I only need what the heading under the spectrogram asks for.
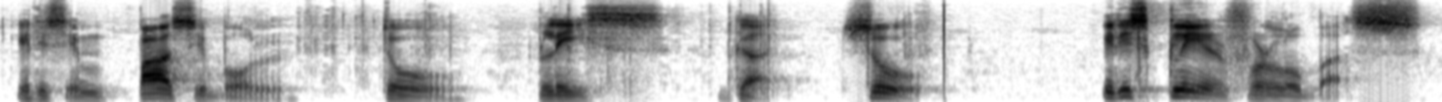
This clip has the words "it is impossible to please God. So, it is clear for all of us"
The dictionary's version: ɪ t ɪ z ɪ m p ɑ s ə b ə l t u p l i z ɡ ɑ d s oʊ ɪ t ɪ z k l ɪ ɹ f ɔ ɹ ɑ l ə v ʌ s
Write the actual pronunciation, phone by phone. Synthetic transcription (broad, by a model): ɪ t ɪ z ɪ m p ɑ s ə b ə l t u p l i s ɡ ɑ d s oʊ ɪ t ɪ s k l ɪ ɹ f ɔ ɹ l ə b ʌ s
